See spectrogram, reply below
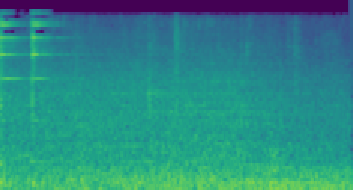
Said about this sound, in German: San Francisco Stadtmitte. Ein Cable Car, die legendäre Straßenbahn der Stadt, kämpft sich gerade die sehr steile Powell Street hoch.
